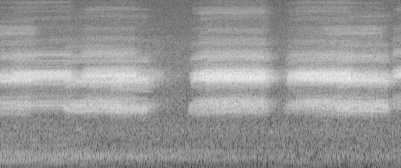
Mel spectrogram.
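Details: On a summer night behind a Northern Virginia home, frogs produce long buzzy trills, one stretching over two seconds, then a short dip and further trills of about a second each.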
